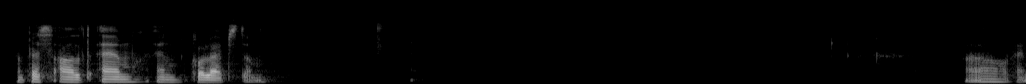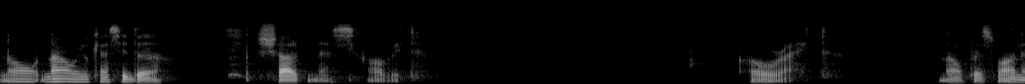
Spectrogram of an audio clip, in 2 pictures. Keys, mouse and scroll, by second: 0.9 alt+m, 2.5-2.9 scroll down 6, 3.8 middle click, 19.8 KP_1, 20.4 z.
